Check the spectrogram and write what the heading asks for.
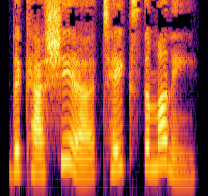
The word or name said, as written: cashier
